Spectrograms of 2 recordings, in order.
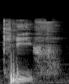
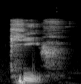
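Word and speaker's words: Keefe: And I would pronounce that Keef, by the way. Keef. Which has another meaning, which we're not allowed to talk about, so... Even though I always spell it K-E-E-F-E.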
